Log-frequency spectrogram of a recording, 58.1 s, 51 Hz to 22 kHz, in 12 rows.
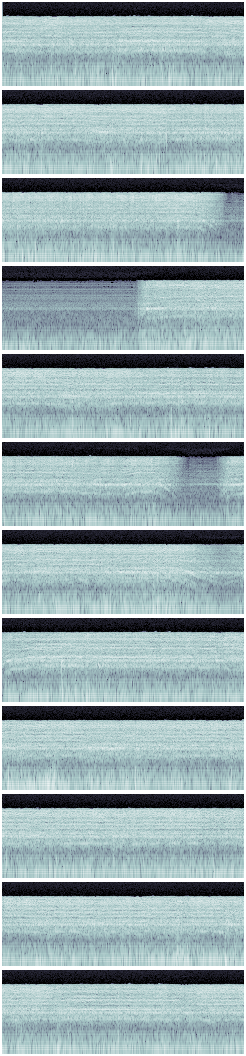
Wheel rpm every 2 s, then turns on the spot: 170, 160, 160, 160, 170, 170, 120, 0, 50, 160, 160, 160, 160, 90, 100, 160, 120, 150, 170, 160, 160, 170, 170, 170, 170, 170, 170, 160, 160.
none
